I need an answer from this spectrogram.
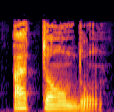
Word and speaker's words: attendons: nous, so O-N-S, okay, you don't pronounce the S, so you get only this on sound, okay, attendons, nous attendons, so we'll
